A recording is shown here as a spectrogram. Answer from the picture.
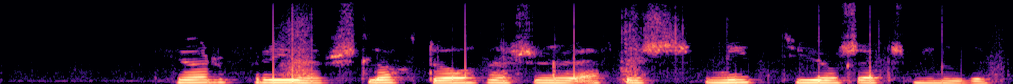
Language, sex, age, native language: Icelandic, female, 12, Icelandic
